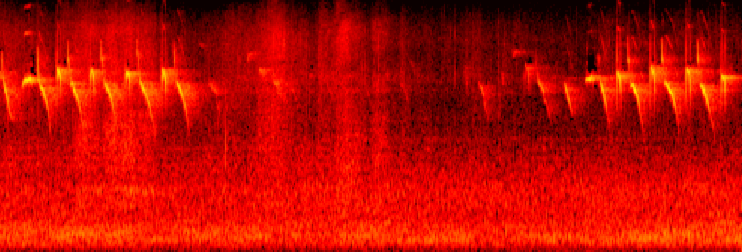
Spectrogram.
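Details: Marsh tit (Poecile palustris) song: two quick runs of bright, downslurred notes, about seven each, with a short pause between, over a faint low rumble.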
